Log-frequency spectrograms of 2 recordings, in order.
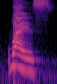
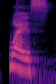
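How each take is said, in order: Both takes have the same delivery.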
